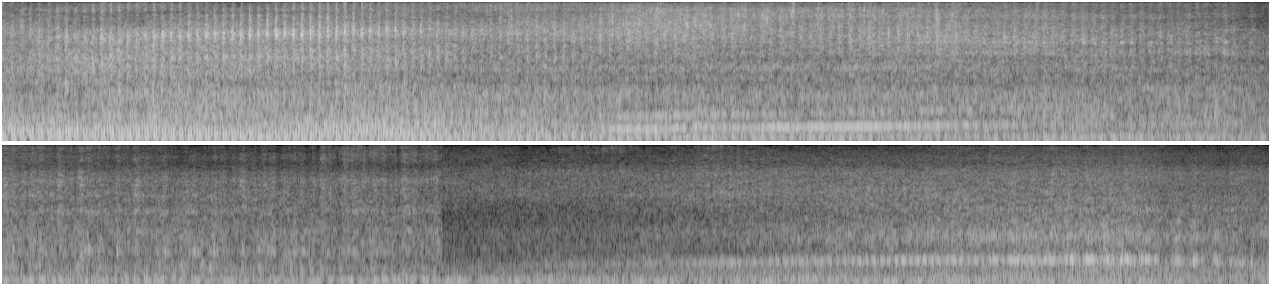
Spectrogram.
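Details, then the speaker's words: Go-kart small single on fresh fuel, kart driven: even buzz rising and easing with throttle, no knocks or rattles, not throwing the chain; runs fine, though owner suspects fuel in the oil. "oh it works so that means let me turn this crap off all right so the it all works it's not throwing the chain it's not it doesn't sound bad"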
